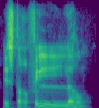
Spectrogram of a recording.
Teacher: Yang pertama, ra ketemu dengan lam, istaghfir lahum, ini boleh idgham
